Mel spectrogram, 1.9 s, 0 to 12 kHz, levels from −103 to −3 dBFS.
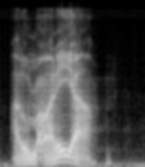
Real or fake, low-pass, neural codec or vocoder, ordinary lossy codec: fake; 9.9 kHz; autoencoder, 22.05 kHz, a latent of 192 numbers a frame, VITS, trained on many speakers; Opus, 32 kbps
